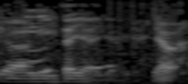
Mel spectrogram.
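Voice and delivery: very soft, tender hushing. Real, not acted. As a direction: settle the little one down gently. Calming her crying baby. (susurro tierno para calmar a la niña)

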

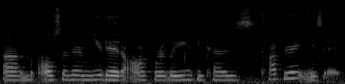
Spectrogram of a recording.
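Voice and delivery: lip held open; talking with finger in mouth; finger pulling lip. Real, not acted. Seen 3: Finger hooks lower lip corner while speaking, showing braces throughout.

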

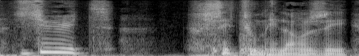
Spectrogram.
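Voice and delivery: hammed-up slip; mock dismay. A narrator's reading. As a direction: Porphyri feigning he confused the dates, loud. Porphyri feigned confusion.

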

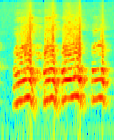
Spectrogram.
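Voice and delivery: sudden squealing laugh; laughing hard at a teammate's joke; high burst of laughter. Real, not acted. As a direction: break into a high cackle of laughter.

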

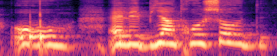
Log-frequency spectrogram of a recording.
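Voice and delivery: put-on a little girl's dismayed "oh"; dismayed exclamation. A narrator's reading. Goldilocks tastes too-hot soup. (exclamation contrariée, plus aiguë)

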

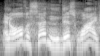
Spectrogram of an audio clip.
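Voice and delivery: usual speaking voice

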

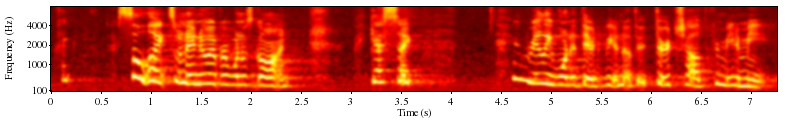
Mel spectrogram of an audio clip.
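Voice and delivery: lightly voiced halting boy; a hint of a timid, stammering boy; nervous boy. Boy confessing to friend's father, mildly nervous. Figure of Luke explaining.

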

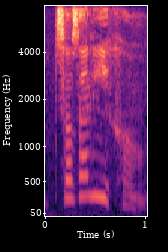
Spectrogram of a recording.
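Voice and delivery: loud, high call; startled holler at something unseen. A narrator's reading. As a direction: shout down into the pit. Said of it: "zawołał".

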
